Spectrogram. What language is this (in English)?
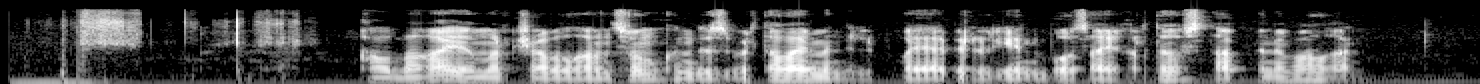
Kazakh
